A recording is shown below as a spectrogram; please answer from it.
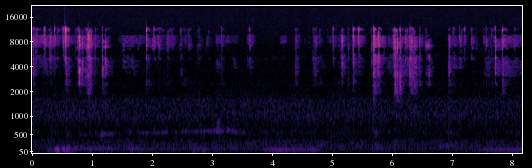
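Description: A small knife blade scratches and cuts the surface of a solid rectangular bar of dry purple-and-white striped soap held in the hand, and soap flakes fall off. Quiet, bright, crisp scraping and crunching bursts come in clusters over a faint low hum, each stroke dying away almost instantly.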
